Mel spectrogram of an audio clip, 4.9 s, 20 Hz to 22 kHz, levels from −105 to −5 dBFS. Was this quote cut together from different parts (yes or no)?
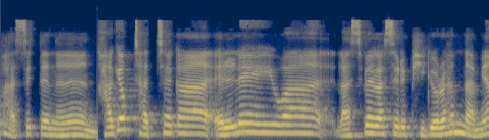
yes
